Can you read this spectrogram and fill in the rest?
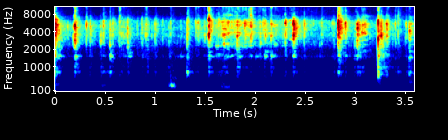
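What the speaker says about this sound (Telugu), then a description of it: "కొబ్బరి అయితే వేగిపోయింది ఫ్రెండ్స్ ఇప్పుడు ఇందులో జీడిపప్పు వేసుకున్నాం" Coconut pieces and cashews sizzle softly in a pan, with faint frying hiss and light scraping stirs and clinks of a utensil against the pan, close but quiet.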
